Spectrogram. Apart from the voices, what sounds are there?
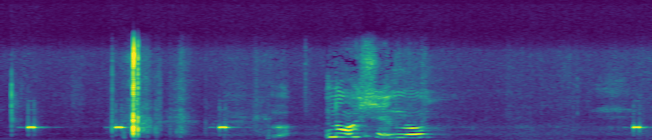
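telephone dialing tones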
